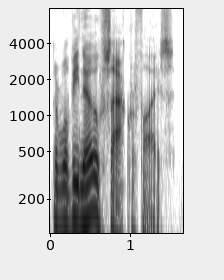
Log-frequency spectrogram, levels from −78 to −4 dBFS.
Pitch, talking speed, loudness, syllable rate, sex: 110 Hz, 180 wpm, -19 LUFS, 6.1 syllables/s, male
